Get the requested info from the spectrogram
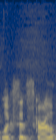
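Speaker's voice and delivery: ordinary talk, nothing marked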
